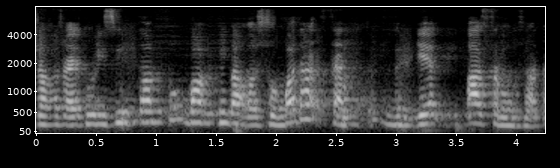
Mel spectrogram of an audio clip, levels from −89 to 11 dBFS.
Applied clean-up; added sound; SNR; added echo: neural mask model DeepFilterNet 3.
